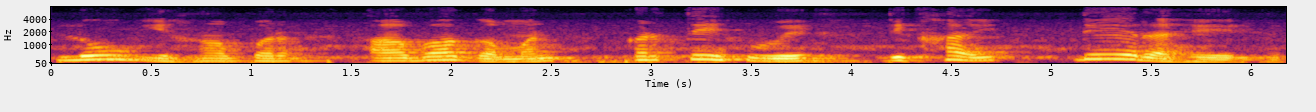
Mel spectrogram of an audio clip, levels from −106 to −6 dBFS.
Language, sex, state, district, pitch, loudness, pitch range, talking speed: Hindi, male, Rajasthan, Bikaner, 145 Hz, -16 LUFS, 135-195 Hz, 85 wpm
